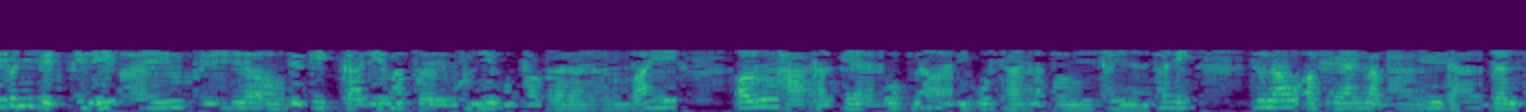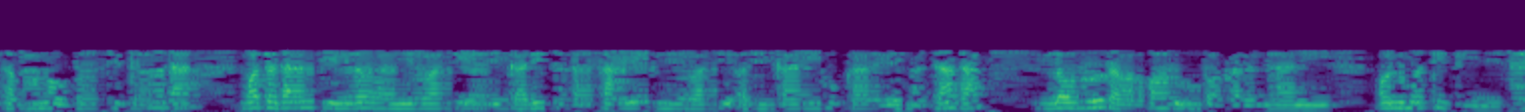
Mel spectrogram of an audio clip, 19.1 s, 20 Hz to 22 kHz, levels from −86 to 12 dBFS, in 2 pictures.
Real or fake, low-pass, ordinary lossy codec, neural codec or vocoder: real; 3.6 kHz; none; none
